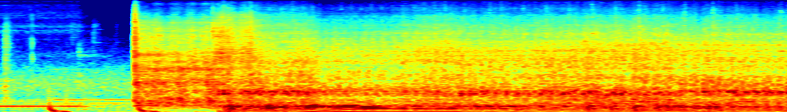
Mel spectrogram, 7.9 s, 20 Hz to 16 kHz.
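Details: Ford XR2 crossflow engine freshly fitted with Omex individual throttle bodies cranks briefly, catches at once and settles into a strong, steady idle with no misses or knocks; a healthy first start.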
